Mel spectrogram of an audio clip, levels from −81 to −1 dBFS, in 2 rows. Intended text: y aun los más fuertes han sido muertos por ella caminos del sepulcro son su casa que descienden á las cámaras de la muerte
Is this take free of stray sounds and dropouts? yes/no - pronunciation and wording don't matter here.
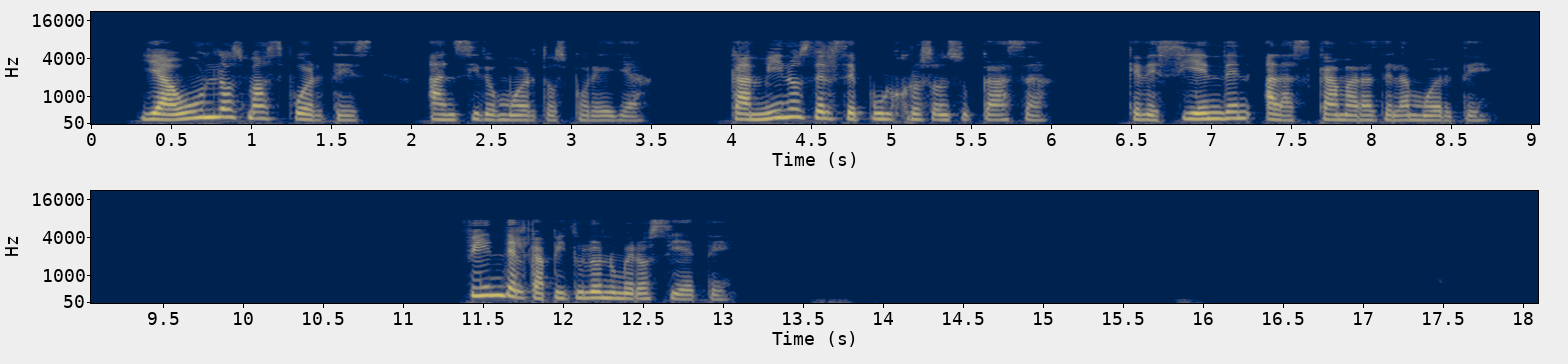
yes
